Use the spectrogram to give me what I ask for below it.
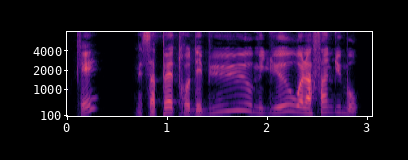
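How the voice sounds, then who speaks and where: A man teaching a recorded phonics lesson to young pupils, saying each example word slowly and patiently. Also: high voice, expressive, fairly bright tone, no echo.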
